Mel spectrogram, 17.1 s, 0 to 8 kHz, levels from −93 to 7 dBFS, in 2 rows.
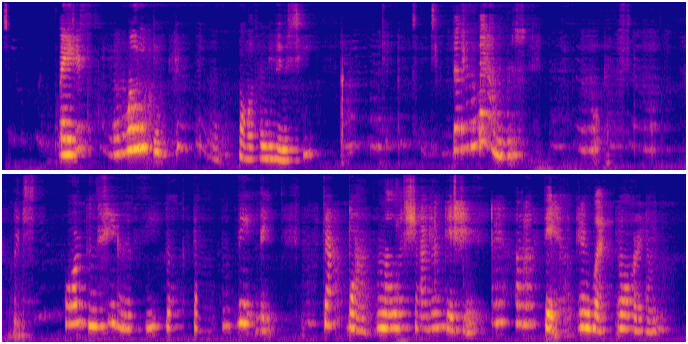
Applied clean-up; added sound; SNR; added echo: neural mask model DeepFilterNet 3.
